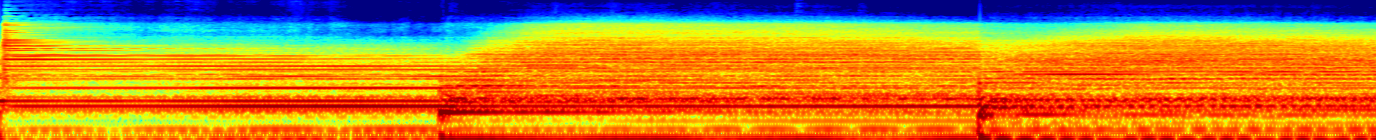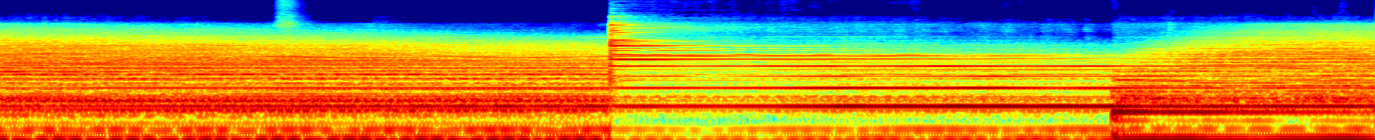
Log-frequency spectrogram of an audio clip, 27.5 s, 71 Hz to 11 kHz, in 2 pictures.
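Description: Large Paiste gongs struck with a soft mallet about five times, each stroke swelling into long sustained ringing that overlaps the last. Strokes at the start and about 20 seconds in bring out clear steady tones, while those at about 5, 10 and 25 seconds add a deeper, denser wash; the sound never dies away.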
